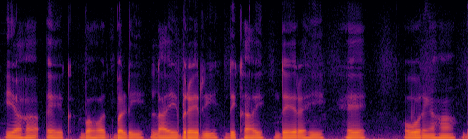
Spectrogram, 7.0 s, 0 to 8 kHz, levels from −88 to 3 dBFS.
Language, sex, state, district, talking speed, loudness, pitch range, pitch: Hindi, male, Maharashtra, Dhule, 95 wpm, -31 LUFS, 100-105 Hz, 100 Hz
